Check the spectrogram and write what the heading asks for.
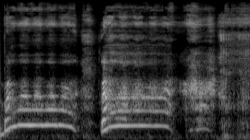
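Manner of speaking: high, rapid-fire yapping; string of high barks, tailing off; imitated dog barking. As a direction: mimic two dogs barking frantically. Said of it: "Dexter and Angie start barking".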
